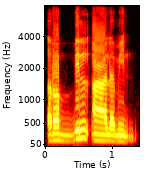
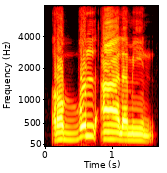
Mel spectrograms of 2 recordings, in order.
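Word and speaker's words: رَبِّ الْعَالَمِينَ: ഓതുമ്പോൾ നാം ശ്രദ്ധിക്ക ക്കേണ്ടത് പല ആളുകളും തെറ്റിക്കാറുള്ളതാണ് റബ്ബിൽ ആലമീൻ റായിന്റെ ഉച്ചാരണം റ എന്ന അർത്ഥത്തിൽ ചില ആളുകൾ ഓതാറുണ്ട് റാ എന്ന അർത്ഥത്തിലാണ് നാം ഓതേണ്ടത് എന്ന ശബ്ദത്തിലാണ് നാം അത് ഓതേണ്ടത് അൽഹംദുലില്ലാഹി റബ്ബിൽ ആലമീൻ എന്നാണ്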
